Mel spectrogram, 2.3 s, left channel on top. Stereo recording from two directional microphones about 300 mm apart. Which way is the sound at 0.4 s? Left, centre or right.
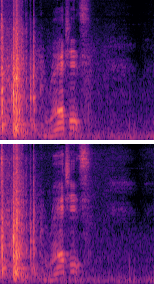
Centre.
